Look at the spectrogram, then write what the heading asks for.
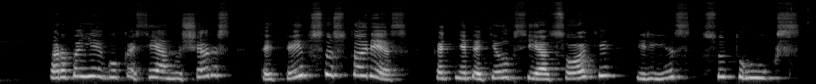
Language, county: Lithuanian, Vilnius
